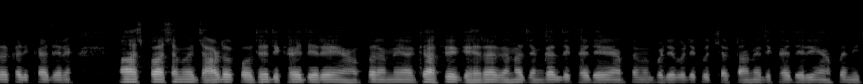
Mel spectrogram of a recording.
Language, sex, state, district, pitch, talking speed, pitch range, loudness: Hindi, male, Maharashtra, Pune, 110 Hz, 255 wpm, 110-115 Hz, -34 LUFS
